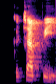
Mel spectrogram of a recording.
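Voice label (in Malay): "kecapi", Malay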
